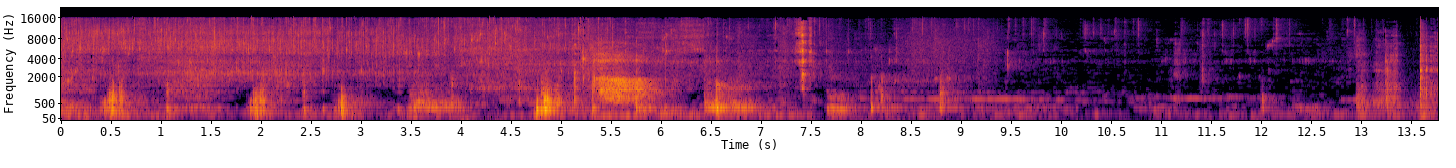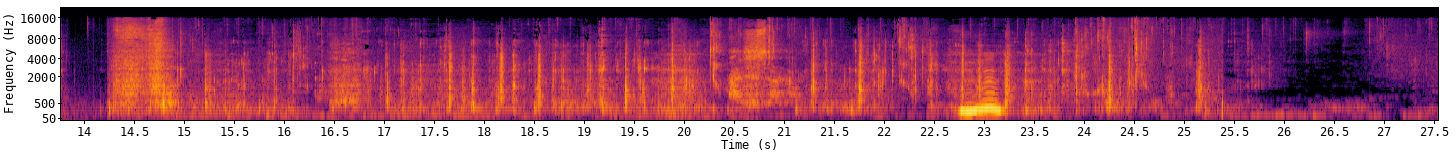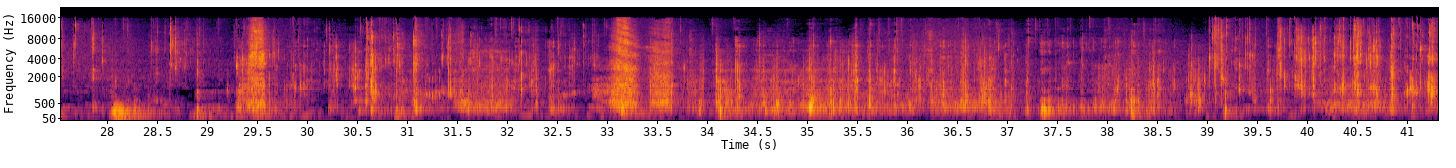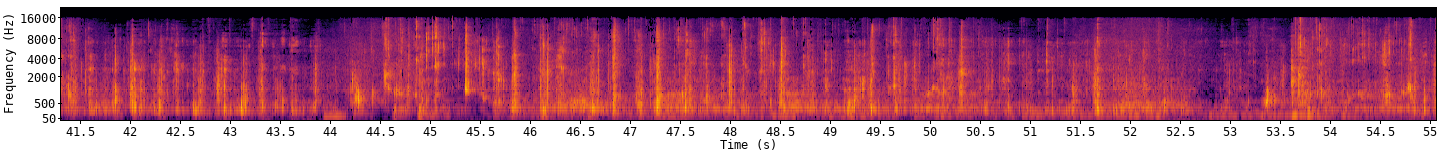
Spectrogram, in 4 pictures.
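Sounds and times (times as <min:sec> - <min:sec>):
wet chewing and mouth smacking: 0:14.9 - 0:26.3, 0:33.7 - 0:55.0.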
